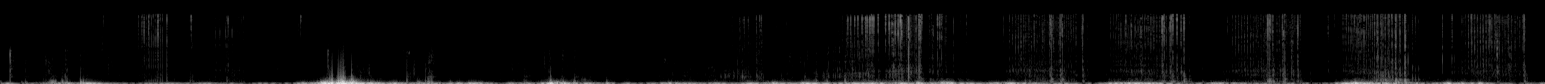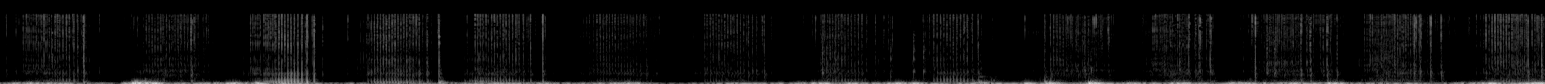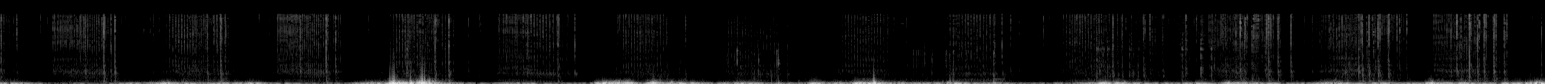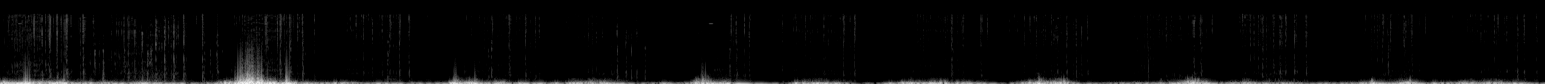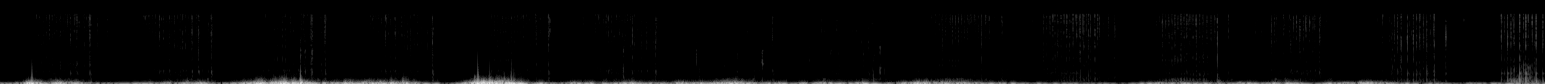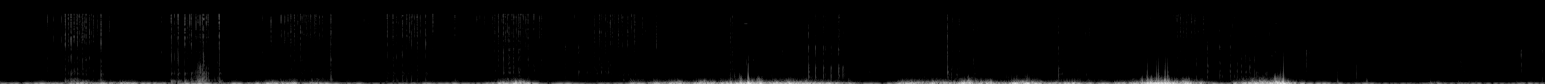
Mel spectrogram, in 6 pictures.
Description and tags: swing ropes
ropes of a handmade swing on a tree
recorded with a Zoom H4N
an oak branch and the ropes of a traditional swing moving on it
recorded in navarra north of spain
could work for ship and traditional navigation sound
tree, wind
